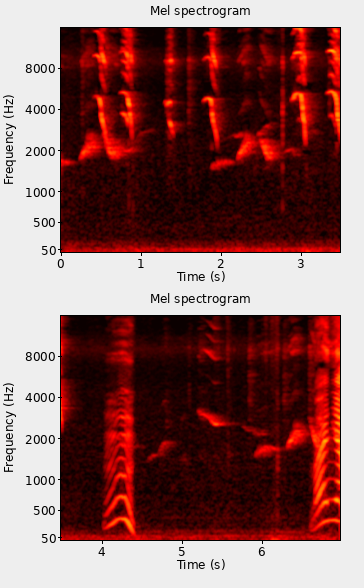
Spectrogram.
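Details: Aceh white-rumped shama song: varied whistled and chirping phrases with quick rising and falling notes, interrupted twice by a loud downward-swept squeak.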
